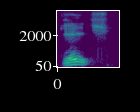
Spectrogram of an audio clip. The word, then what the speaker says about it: Gaich: And remember, that's how his last name is pronounced, Gaich.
